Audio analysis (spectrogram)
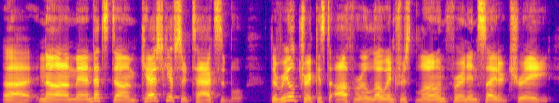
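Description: A man's voice: a little high, normal speed, bright, forceful tone. A man voicing a laid-back, cocky cyborg vigilante with slangy bro talk in a comedic tabletop game. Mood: breezy, cocky.

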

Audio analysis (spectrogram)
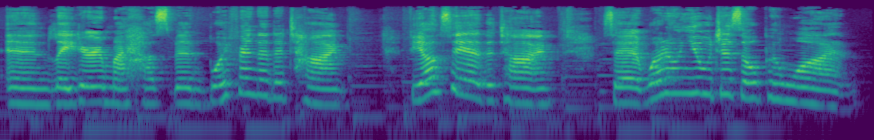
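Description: A woman's voice: on the high side, expressive, a little slow, a bit bright, soft background music. A young woman with a Mandarin Chinese accent, talking through a Q&A in a casual, earnest way and often restarting her sentences. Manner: chatty, earnest, with frequent restarts. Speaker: YouTuber and PhD student. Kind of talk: casual Q&A vlog talk. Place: bedroom, indoors.

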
